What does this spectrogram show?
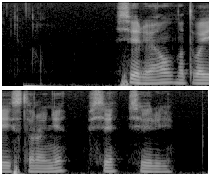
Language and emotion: Russian, neutral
